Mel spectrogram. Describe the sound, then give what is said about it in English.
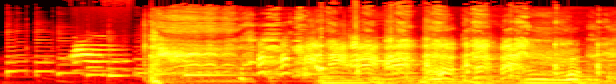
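A cat meows in several rising, wavering cries over a busy, noisy background, with people laughing and chuckling. A short steady tonal passage plays before the noise begins. “Cat. You can't do this to us.”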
